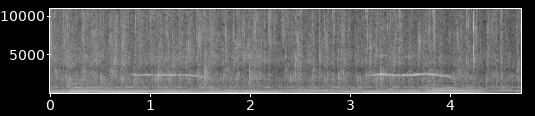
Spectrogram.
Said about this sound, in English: Let's give them a round of applause while they come down the front here.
